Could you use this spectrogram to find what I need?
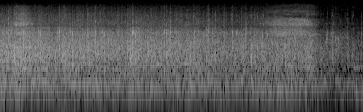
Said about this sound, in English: Come on, clap your hands unto the Lord and receive that right now.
